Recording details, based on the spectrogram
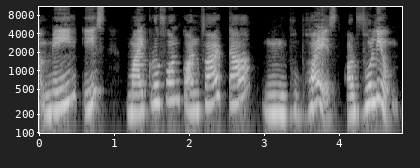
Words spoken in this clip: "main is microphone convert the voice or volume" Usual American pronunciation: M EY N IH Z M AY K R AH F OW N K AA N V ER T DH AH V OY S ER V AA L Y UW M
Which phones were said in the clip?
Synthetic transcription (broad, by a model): M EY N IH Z M AY K R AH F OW N K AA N P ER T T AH B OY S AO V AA L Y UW M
